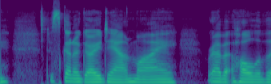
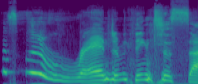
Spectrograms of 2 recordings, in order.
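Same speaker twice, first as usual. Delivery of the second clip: incredulous; 5 semitones higher, 6 dB louder than usual. Retold or imitated. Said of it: "I was just like".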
